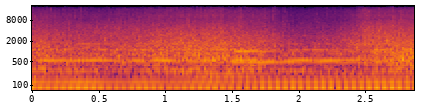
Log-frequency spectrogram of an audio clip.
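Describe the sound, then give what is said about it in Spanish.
A steady, continuous wash of ocean surf fills the scene, with a low, even hum underneath and no distinct breaking crashes, just a soft, constant roar at moderate volume. “Visualiza un vasto océano, donde las olas te arrullan con calma y el sol brilla sobre la superficie del agua.”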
